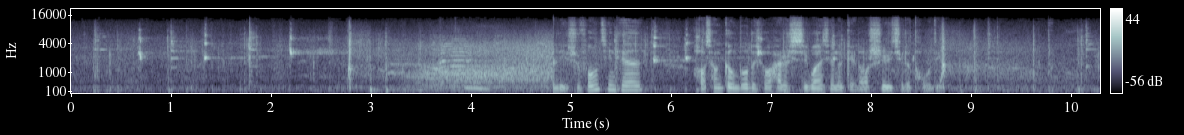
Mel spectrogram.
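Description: Badminton rackets smack a shuttlecock back and forth in a quick rally.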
